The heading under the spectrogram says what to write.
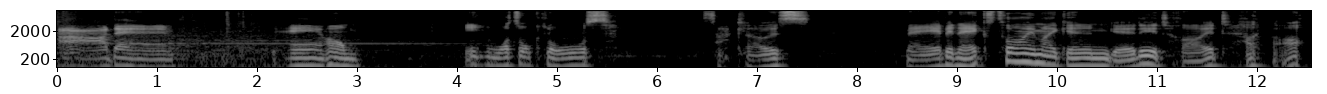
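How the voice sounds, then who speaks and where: Slow, low-voiced German man streaming. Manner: thinking aloud, hesitant and halting. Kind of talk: casual gameplay commentary.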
